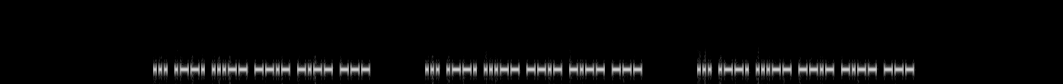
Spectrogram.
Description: Morse code, heard as a keyed tone, about 46 wpm, 700 Hz. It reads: SP3QYO SP3QYO SP3QYO
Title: DXCC-100 Call Signs - 6 Characters - Repeated 3x - 45wpm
